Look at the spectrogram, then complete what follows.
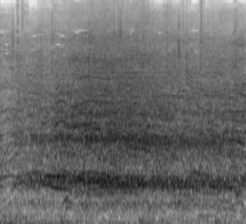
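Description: A large crowd of prisoners roars and cheers continuously as they rush to the prison yard to watch a duel, a dense wall of overlapping voices and shouts holding steady at a loud level throughout.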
